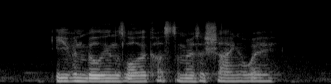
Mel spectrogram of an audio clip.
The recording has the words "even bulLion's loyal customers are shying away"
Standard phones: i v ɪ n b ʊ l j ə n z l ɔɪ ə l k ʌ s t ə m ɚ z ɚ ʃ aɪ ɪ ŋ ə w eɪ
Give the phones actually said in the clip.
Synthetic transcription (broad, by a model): i v ɪ n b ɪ l j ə n z l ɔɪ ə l k ʌ s t ə m ɚ z ɚ ʃ aɪ ɪ ŋ ə w eɪ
